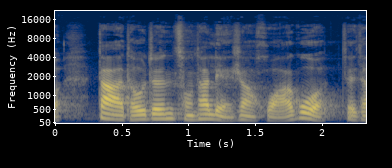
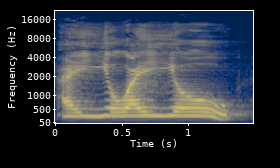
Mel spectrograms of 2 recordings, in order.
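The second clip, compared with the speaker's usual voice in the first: loud, rising ouch cry; yelp of pain; 9 semitones higher, 6 dB louder, slower than usual. A narrator's reading. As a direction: leap up yelping in pain. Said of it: "而且叫着". (疼得高声大叫哎呦)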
